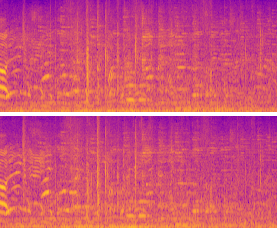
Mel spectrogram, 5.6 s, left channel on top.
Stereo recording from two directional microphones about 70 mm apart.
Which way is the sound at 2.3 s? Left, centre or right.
Left.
